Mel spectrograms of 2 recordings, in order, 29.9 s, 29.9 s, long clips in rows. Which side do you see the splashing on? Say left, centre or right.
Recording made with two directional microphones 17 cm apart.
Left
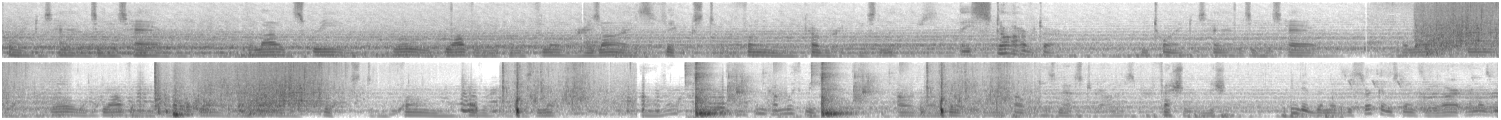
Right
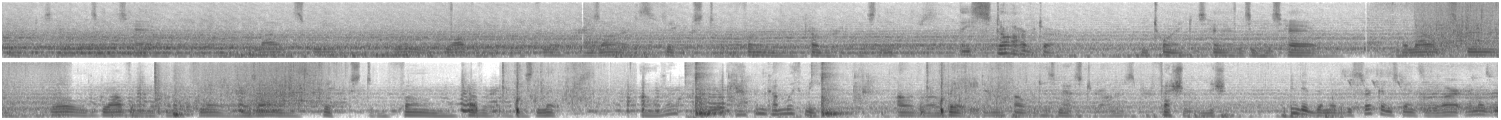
centre.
